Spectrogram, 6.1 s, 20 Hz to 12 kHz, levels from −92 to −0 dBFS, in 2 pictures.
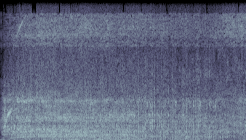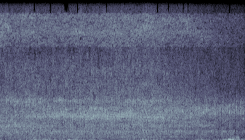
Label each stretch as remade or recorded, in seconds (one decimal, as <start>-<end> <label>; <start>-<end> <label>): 0.0-0.5 recorded; 0.5-1.0 remade; 1.0-4.9 recorded; 4.9-6.1 remade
